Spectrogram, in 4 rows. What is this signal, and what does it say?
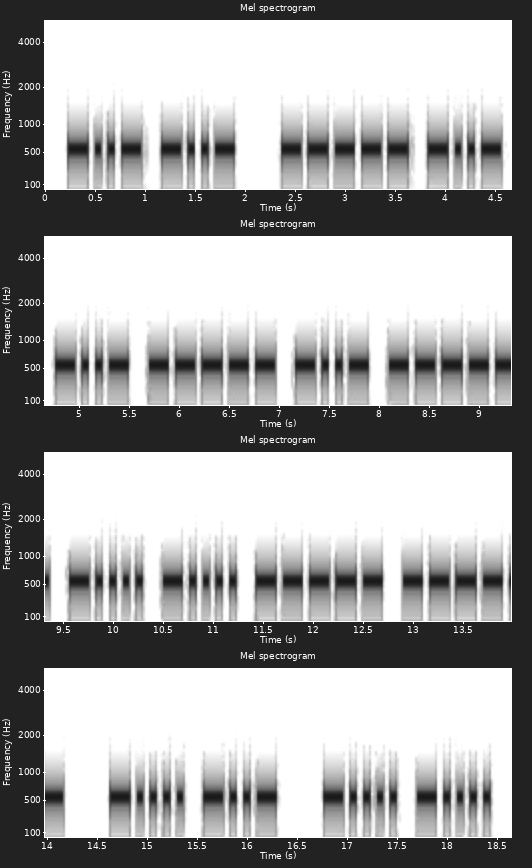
Morse code, heard as a keyed tone, about 18 wpm, 550 Hz. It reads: XX 0XX0X06600 6X 66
